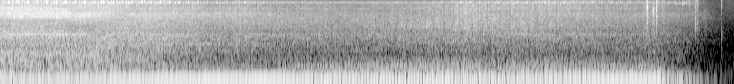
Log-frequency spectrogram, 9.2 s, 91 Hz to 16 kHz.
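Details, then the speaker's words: 1983 Jeep Wagoneer with a rebuilt AMC 360 V8 and Edelbrock Pro Flow 4 fuel injection, still in its 500-mile break-in. A deep, even burble with a smooth steady beat and no ticks or knocks, then a clean shutdown: a healthy idle. "We'll go for a little cruise here in a little bit, but it's running so nice. Let me start it up for you guys. Running very, very nice."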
